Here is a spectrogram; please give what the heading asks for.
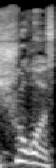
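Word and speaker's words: churros: la plage des Couros Courau ça cé les Courau alors ça c'est vraiment dommage parce que s'il y a bien un mot que tu peux prononcer c'est chouros hein ah c'est chouros bah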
